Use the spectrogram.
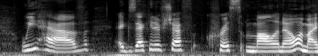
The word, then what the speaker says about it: Molyneux: food break, because we have executive chef Chris Molyneux.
